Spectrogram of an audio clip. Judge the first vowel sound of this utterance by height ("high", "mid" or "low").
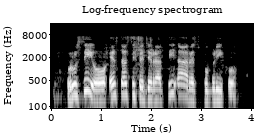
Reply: high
